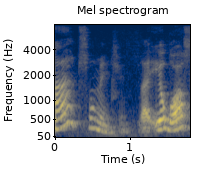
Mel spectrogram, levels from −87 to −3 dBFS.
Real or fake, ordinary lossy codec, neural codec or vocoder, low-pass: real; none; none; none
